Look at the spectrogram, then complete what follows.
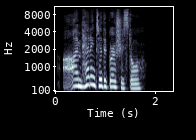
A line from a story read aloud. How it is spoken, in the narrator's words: I blurt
